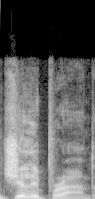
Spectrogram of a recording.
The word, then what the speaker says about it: Gillibrand: the get the Gilly brand Amendment it's Kirsten Gilly brand the reason I always pronounce Kirsten gillibrand's name Kirsten gillibrand is I'm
